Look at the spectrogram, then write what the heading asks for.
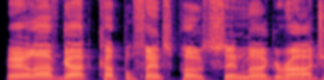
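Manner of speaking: neighbor impression. Neighbor offering spare fence posts, slow imitated voice. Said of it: "this guy, he goes".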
